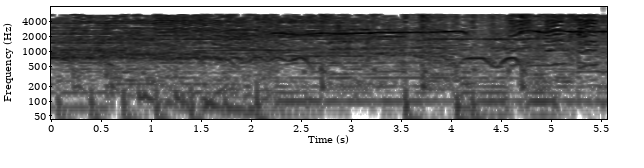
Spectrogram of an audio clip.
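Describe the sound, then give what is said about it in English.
An audience cheers, whoops and yells, likely applauding too, as a guest author of a new book is welcomed on stage. The crowd noise is loud and steady for the whole stretch, with high rising whoops and shouts cutting through it. “Ladies and gentlemen, put your hands together and welcome James Rosen.”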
